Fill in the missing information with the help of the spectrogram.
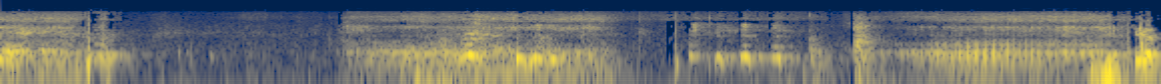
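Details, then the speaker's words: Man asleep snoring: loud, rough, rattling snores with sputtering bursts, partly mixed with voices talking in a small room. "es que ronca por las pompas"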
